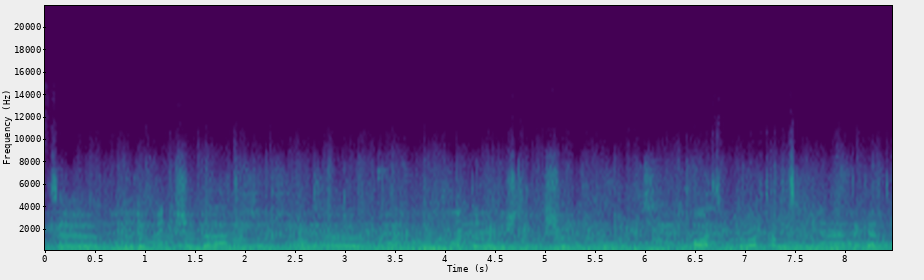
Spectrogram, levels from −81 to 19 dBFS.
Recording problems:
murmuring crowd; very loud; throughout; 2 dB above the speech

